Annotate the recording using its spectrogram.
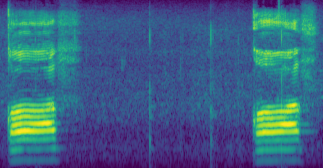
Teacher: আর জিহ্বার গোড়া থেকে হবে হচ্ছে কফ, জিহ্বার গোড়া থেকে মোটা আওয়াজে হবে কফ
